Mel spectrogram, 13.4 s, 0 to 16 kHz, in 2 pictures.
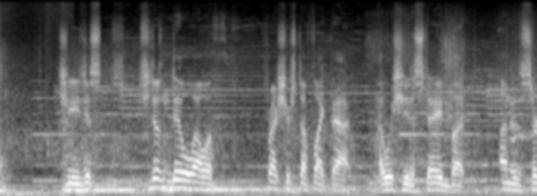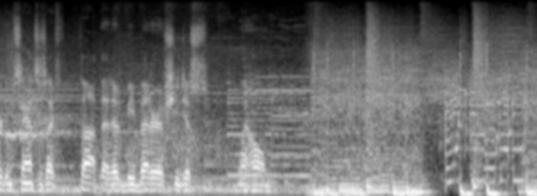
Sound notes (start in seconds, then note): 6.7 tires squealing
